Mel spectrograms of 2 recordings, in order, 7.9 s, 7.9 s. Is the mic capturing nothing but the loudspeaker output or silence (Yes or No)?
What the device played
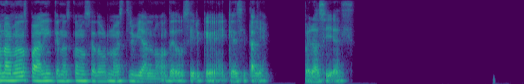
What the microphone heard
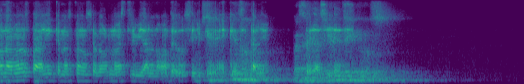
No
